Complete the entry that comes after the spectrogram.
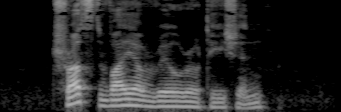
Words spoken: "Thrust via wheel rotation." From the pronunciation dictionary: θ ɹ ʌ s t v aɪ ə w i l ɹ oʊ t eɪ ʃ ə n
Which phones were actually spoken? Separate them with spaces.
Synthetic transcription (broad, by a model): t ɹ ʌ s t v aɪ ə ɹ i l ɹ oʊ t eɪ ʃ ə n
